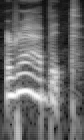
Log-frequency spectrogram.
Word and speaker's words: rabbit: Rabbit, кролик, опять, да, в слове rabbit две буковки b, но читается только одна, а пишутся две.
